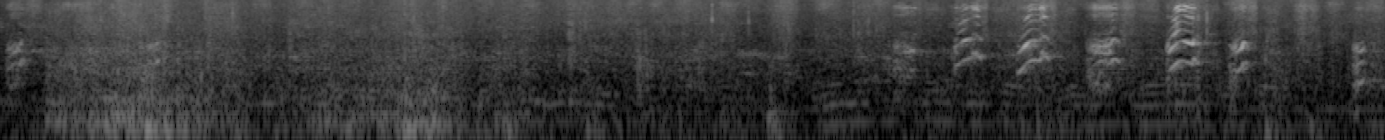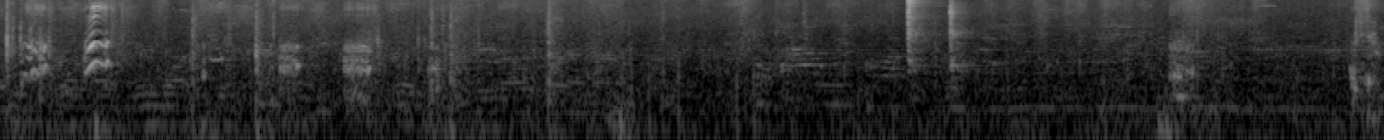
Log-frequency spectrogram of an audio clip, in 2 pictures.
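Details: Three-week-old Boston Terrier puppies learning to walk give thin, high-pitched squeaks and whines in quick, irregular bursts, over soft thumps, rustling handling noise and a faint murmur of voices.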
